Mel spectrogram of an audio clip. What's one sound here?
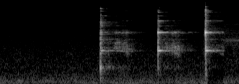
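A spoon clinks against a glass.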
